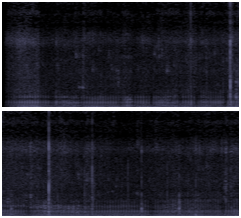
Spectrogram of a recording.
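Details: Neutered Russian Blue cat named Ruri purring, a low continuous rumbling throb held steadily through the whole stretch, with a few soft clicks and faint background talk from a news broadcast.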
